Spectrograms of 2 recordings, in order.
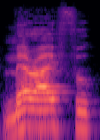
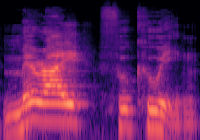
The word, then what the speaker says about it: Mirai Fukuin: time back so we're here to finally do Mirai fook I'm glad to pronounce properly Mirai Fukui the final thing is the final well doesn't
